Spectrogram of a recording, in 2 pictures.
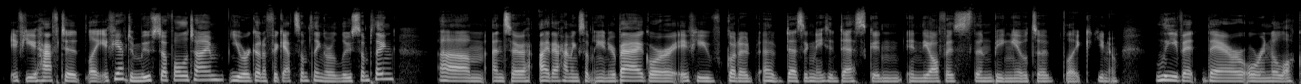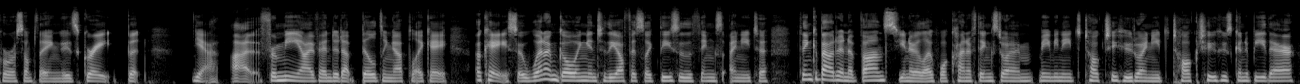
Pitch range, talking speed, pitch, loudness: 150-175 Hz, 275 wpm, 160 Hz, -24 LUFS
